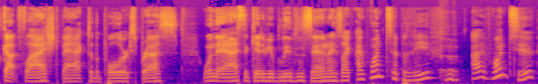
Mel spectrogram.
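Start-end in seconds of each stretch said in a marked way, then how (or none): 4.5-6.7 put-on a light, higher-pitched British accent, a touch slower; a quick, hammy British-accented kid, a bit higher; lightly mock British accent, wistful and high. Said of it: "I don't know why I did that accent".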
